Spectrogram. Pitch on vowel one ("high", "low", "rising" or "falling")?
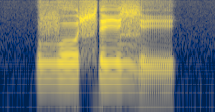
high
